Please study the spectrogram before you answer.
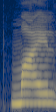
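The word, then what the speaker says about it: mild: और भी वर्ड्स हैं काइंड माइल्ड इसे किंड और मिल्ड नहीं पढ़ेंगे काइंड माइल्ड ग्राइंड वाइल्ड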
